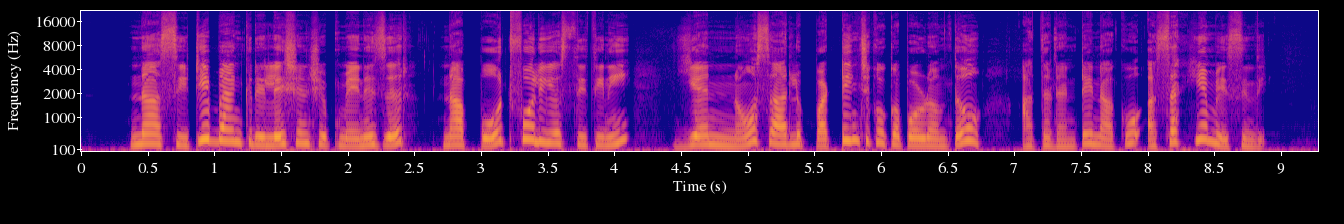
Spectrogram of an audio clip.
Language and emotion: Telugu, disgusted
